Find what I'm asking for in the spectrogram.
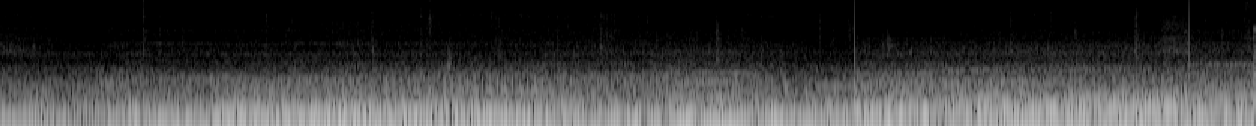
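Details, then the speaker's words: Audi on a test drive after front suspension clunk repair: steady low road rumble with no clunks or knocks over the surface; front end tight, steering smoother, fault fixed. "First impressions are good. Smooth. Excellent. This is a good sign."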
